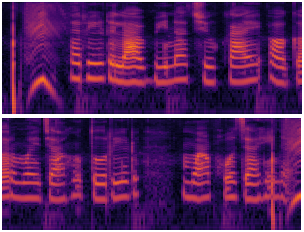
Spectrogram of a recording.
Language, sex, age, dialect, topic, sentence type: Chhattisgarhi, female, 31-35, Northern/Bhandar, banking, question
